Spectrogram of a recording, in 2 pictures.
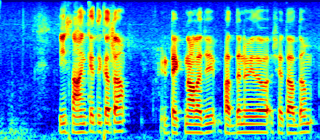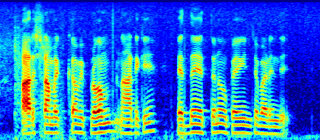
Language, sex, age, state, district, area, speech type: Telugu, male, 18-30, Telangana, Sangareddy, rural, spontaneous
